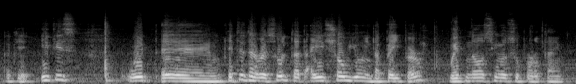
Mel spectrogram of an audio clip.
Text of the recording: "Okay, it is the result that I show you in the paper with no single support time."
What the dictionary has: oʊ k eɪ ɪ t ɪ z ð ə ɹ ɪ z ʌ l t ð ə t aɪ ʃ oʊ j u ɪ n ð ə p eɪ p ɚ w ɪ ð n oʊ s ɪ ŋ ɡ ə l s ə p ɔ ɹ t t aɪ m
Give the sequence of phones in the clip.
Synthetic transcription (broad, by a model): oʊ k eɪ ɪ t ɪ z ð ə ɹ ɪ s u l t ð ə t aɪ ʃ oʊ j u ɪ n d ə p eɪ p ɚ w ɪ ð n oʊ s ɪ ŋ ɡ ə l s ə p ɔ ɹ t t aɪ m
